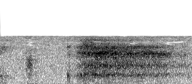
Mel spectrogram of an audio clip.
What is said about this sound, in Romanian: scuze-mă, nu știu de ce casc atâta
